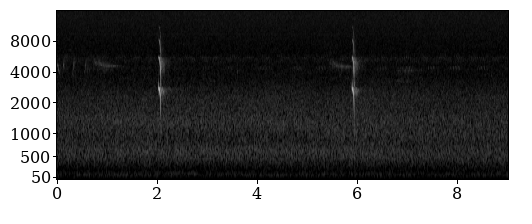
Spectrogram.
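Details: Yellow-bellied marmot, spotted while birding, sounding two short, shrill chirps nearly four seconds apart; faint thin bird notes appear before each chirp over constant background hiss.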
